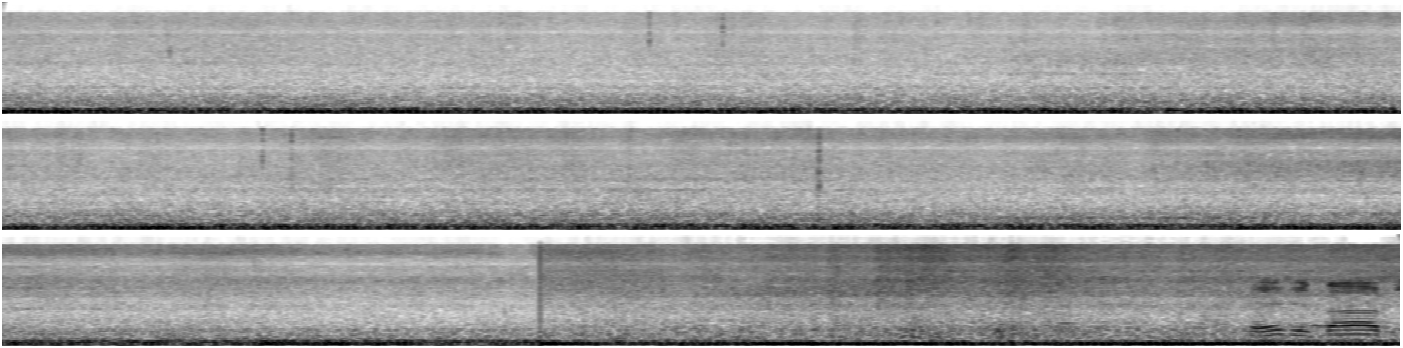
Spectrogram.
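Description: Motor vessel Meratus Bontang berthing in port with one pilot and a tug, heard as a steady loud low engine rumble with wind buffeting the microphone throughout.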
